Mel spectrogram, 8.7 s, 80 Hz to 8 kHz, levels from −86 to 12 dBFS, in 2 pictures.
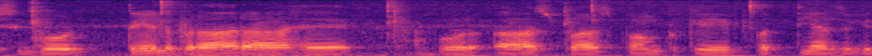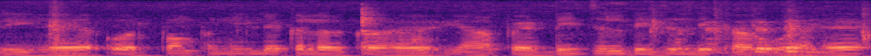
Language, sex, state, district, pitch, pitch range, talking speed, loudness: Hindi, male, Rajasthan, Bikaner, 110 Hz, 110-115 Hz, 170 wpm, -18 LUFS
